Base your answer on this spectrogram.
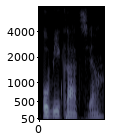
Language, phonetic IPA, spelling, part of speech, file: Polish, [ˌubʲiˈkat͡sʲja], ubikacja, noun, Pl-ubikacja.ogg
